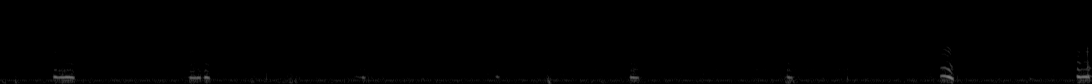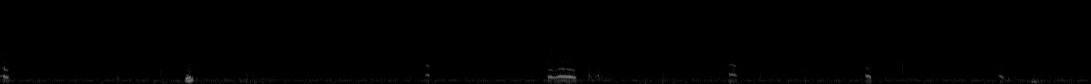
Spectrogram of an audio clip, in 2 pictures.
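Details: Soft, squeaky snoring from a sleeping female cat, repeating about every one and a half seconds in a quiet room.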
